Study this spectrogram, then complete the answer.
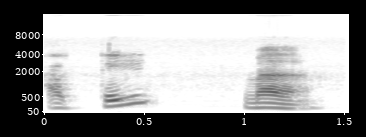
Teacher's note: Hakima kalau kita waqaf mana tak ada bunyi. Tak ada bunyi nun sukun tambahan tu.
